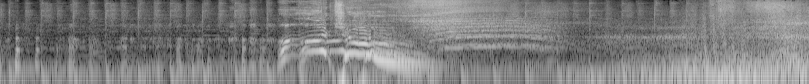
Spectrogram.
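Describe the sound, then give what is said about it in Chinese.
A huge, cartoonish sneeze by an elephant on a canoe: a wobbling, swooping tone climbs and then drops into one loud explosive blast, trailing off into a long rushing whoosh over a busy rhythmic background. “大象打了一个世界超级无敌霹雳夸张 biang biang 的超级大的喷嚏，哈啾的声音超越飞过地球了，飞到了外太空，”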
